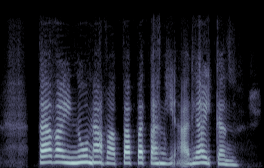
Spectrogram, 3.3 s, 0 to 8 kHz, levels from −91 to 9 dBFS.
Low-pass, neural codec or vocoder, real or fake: 7.2 kHz; codec, 16 kHz, 1 kbps, FunCodec, trained on LibriTTS, 50 frames a second; fake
